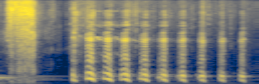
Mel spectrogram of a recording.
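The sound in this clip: Brand-new playing cards are handled: a brief papery rush, then a quick, evenly paced run of many crisp flicking snaps.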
